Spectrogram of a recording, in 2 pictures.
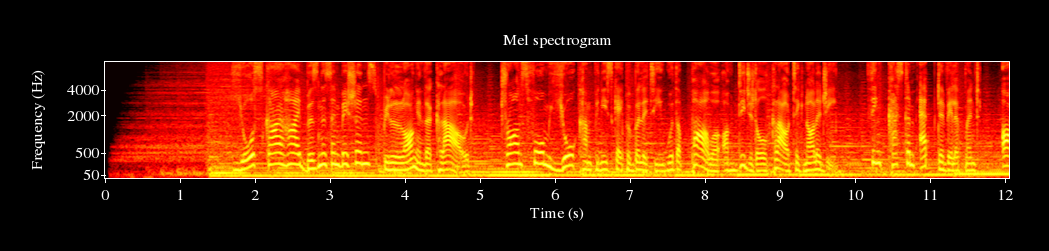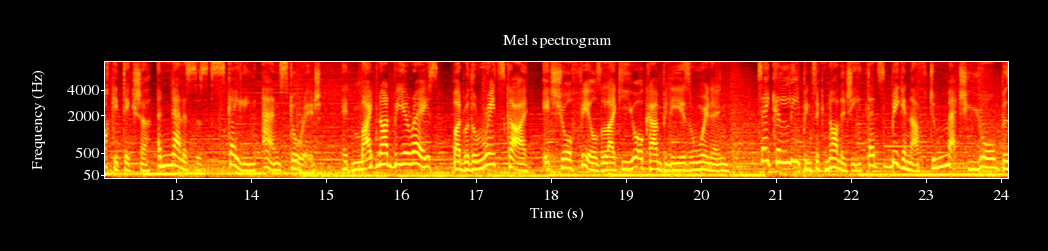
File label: Medium dramatic vo; South Africa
